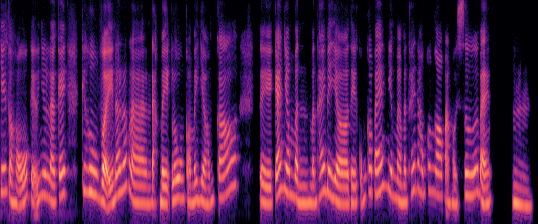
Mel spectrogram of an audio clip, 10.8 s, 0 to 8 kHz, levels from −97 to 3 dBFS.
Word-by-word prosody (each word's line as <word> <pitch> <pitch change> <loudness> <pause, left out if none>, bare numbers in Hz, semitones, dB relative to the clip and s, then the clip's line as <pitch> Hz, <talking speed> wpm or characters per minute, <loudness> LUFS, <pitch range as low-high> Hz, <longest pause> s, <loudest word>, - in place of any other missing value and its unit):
chén 310 0 -1
tàu 225 -6 -1
hủ 180 +6 +1
kiểu - - -2
như 265 +4 -2
là 215 -6 0
cái 265 +9 +1 0.3
cái 320 -1 -5
hương 290 -3 +3
vị 200 -3 +8
nó 270 +3 +2
rất 350 +4 -1
là 190 - 0
đặc 170 0 -3
biệt 185 0 +3
luôn. 230 +1 +2
Còn 185 - -4
bây 200 +3 -1
giờ 205 -3 -1
hổng 180 +5 -6
có. 300 +11 -2 0.5
Thì 180 -2 +1
cá 255 +10 +3
nhân 305 -5 0
mình, 185 -6 0
mình 185 - -2
thấy 285 +9 -2
bây 290 -5 0
giờ 180 -5 +4
thì 185 -1 -1
cũng 215 +4 -9
có 300 +2 -2
bán 295 +6 +1
nhưng 285 -6 -3
mà 215 -3 -2
mình 195 0 -2
thấy 310 +7 -5
nó 345 - -7
hổng 285 -3 -6
có 320 +2 -9
ngon 270 -4 -1
bằng - - -2
hồi 180 -1 -5
xưa 265 +9 0
á 300 - +1
bạn. 180 -6 +2 0.4
Ừm. 170 -5 -3
230 Hz, 260 wpm, -24 LUFS, 185-290 Hz, 0.5 s, vị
